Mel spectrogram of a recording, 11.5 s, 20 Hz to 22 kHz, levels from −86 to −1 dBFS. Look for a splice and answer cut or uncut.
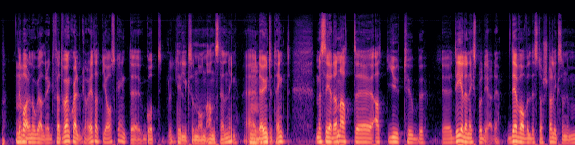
uncut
